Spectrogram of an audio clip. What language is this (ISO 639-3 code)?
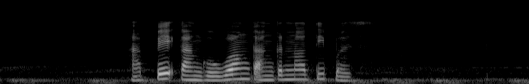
jav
